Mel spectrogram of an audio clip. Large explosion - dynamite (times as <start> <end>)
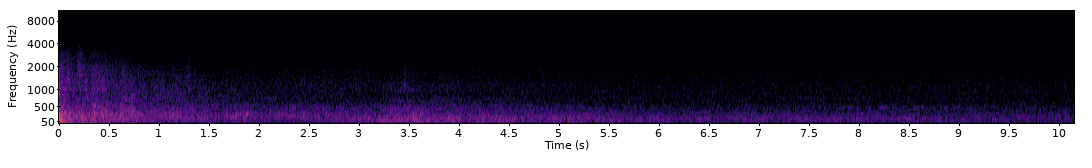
0.0 4.7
